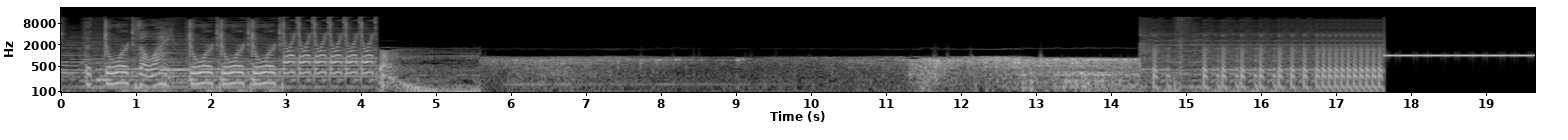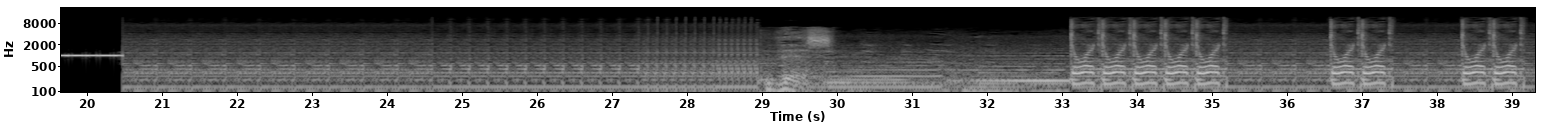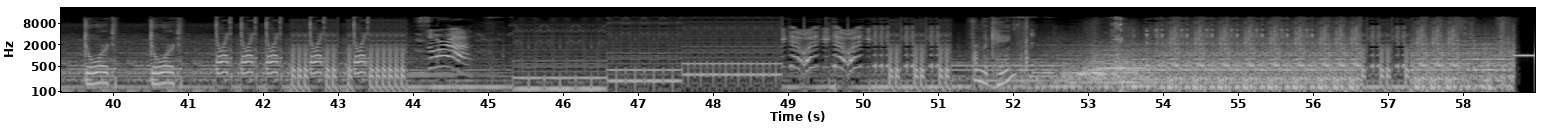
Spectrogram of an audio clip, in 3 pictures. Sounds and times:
Music: 0.0 - 4.2, 14.4 - 16.8, 20.5 - 26.4, 29.0 - 50.0, 50.9 - 58.7
Speech: 0.3 - 4.2, 33.1 - 35.2, 44.2 - 44.8, 49.0 - 50.0, 51.4 - 52.2.

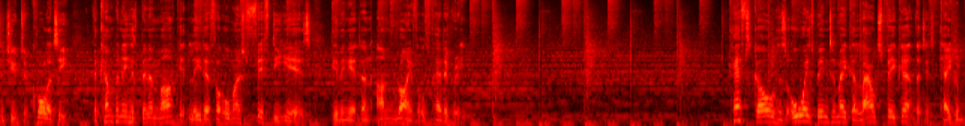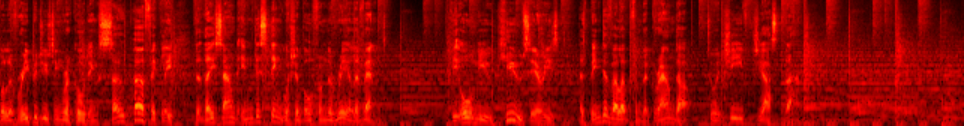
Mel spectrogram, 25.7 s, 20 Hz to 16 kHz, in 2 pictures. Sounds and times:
Speech: 0.0 - 6.2, 9.7 - 18.0, 18.8 - 23.7
Music: 0.0 - 25.7.

